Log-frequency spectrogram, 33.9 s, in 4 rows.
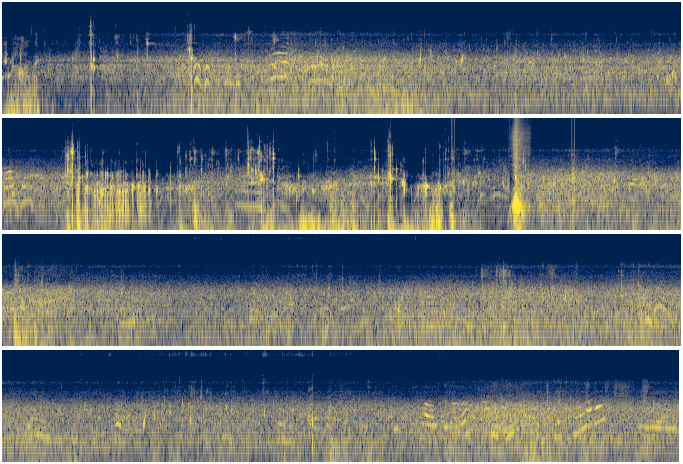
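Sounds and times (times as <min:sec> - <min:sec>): small waves washing: 0:00.0 - 0:33.9
water sloshing and gurgling: 0:00.0 - 0:33.9
sharp knock: 0:14.8 - 0:15.1.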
